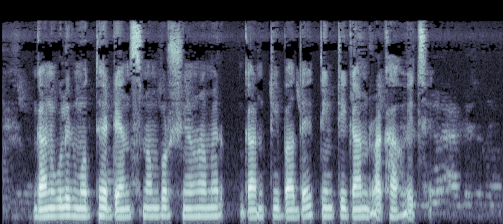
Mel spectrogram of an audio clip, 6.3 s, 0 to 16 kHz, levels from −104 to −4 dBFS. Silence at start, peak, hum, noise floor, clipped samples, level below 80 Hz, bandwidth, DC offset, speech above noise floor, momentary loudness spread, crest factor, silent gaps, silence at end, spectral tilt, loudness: 0.45 s; 0 dBFS; none; -46 dBFS; under 0.1%; -58 dBFS; 11.5 kHz; under 0.1%; 27 dB; 12 LU; 20 dB; none; 0.55 s; -4 dB/octave; -19 LUFS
